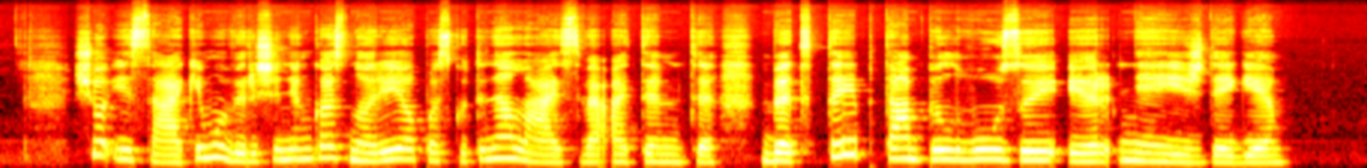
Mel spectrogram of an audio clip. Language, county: Lithuanian, Kaunas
